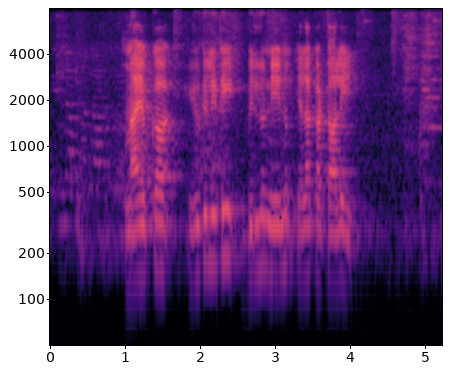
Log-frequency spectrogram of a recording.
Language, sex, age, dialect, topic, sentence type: Telugu, male, 41-45, Telangana, banking, question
